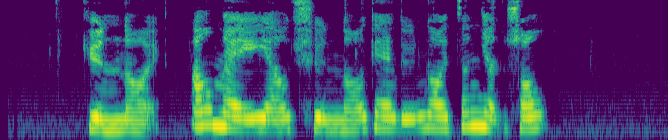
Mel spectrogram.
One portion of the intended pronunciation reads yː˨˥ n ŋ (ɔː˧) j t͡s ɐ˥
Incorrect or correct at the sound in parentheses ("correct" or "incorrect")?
correct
